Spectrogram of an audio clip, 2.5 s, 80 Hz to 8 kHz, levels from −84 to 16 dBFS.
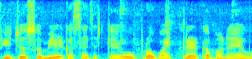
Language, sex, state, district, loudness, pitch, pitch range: Hindi, male, Arunachal Pradesh, Longding, -16 LUFS, 120 Hz, 115-130 Hz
